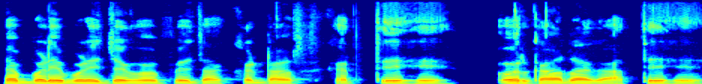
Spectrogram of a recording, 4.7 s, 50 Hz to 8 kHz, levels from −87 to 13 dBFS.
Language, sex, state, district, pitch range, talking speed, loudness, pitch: Hindi, male, Bihar, Jahanabad, 105-120 Hz, 155 wpm, -18 LUFS, 105 Hz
